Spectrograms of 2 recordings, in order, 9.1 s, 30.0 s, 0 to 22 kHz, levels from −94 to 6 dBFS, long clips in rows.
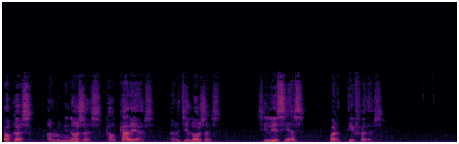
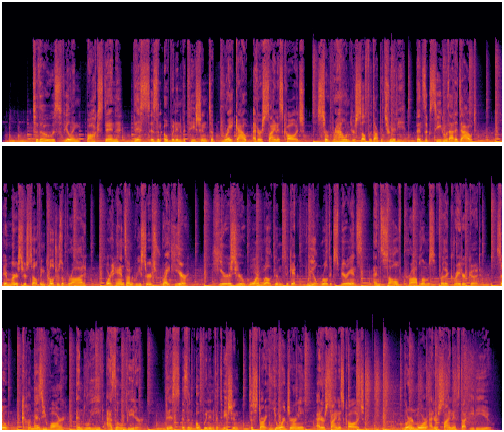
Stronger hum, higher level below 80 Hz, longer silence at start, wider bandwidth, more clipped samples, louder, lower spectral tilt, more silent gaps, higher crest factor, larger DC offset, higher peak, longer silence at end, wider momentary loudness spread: first, 60 Hz at -75 dBFS vs none; second, -74 dBFS vs -26 dBFS; about the same, 0.05 s vs 0.05 s; second, 11.5 kHz vs 16.5 kHz; neither; second, -49 LUFS vs -17 LUFS; second, -4 dB/octave vs -5.5 dB/octave; neither; first, 22 dB vs 16 dB; neither; second, -30 dBFS vs -2 dBFS; first, 0.65 s vs 0.2 s; first, 16 LU vs 6 LU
